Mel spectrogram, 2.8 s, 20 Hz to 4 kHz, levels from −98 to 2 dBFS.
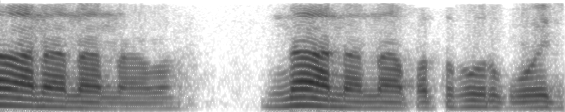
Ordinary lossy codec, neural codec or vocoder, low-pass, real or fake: MP3, 32 kbps; none; 3.6 kHz; real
